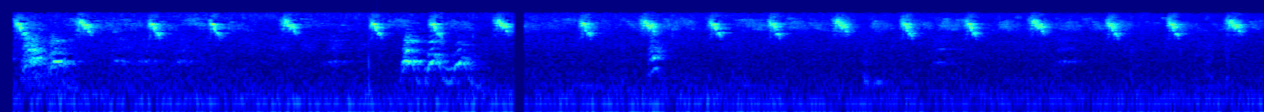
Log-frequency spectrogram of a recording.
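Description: A small bird chirping steadily, a short high chirp about every two-thirds of a second. A puppy gives brief whines in the first second and again about four seconds in.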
